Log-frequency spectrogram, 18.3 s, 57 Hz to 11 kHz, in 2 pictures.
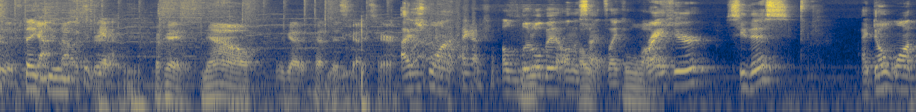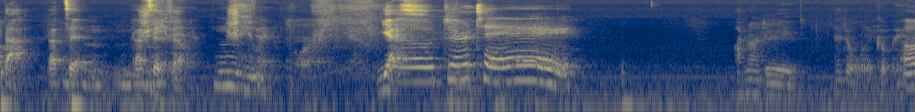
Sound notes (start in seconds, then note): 11.8 whispering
